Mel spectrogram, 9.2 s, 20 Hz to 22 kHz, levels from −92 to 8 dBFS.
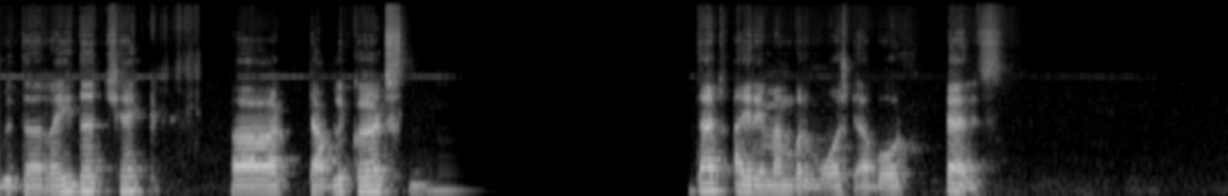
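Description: From 3.29 to 5.19 s there is a call audio freeze: the last sound stretches into a brief fading buzz, then about 1.6 s of silence, likely from delayed packets emptying the jitter buffer. Speech resumes where it stopped, nothing lost but now 1.87 s late. Spectrograms show a smeared frame then blankness; waveforms go flat.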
